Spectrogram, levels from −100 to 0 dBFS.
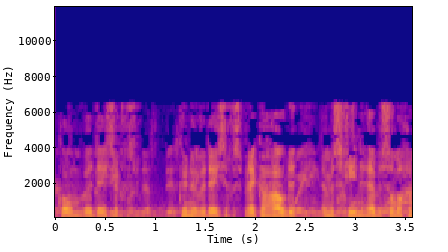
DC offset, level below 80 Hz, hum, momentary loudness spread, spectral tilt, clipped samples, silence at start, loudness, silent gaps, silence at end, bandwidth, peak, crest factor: under 0.1%; -68 dBFS; none; 13 LU; -5.5 dB/octave; under 0.1%; 0 s; -29 LUFS; none; 0 s; 6.8 kHz; -12 dBFS; 18 dB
